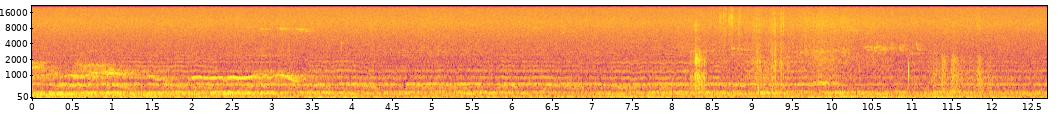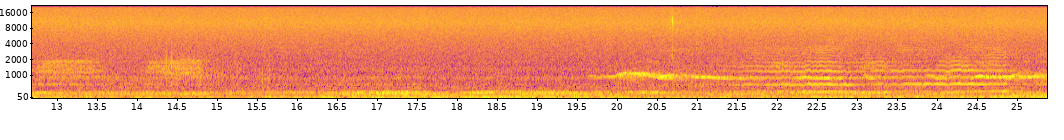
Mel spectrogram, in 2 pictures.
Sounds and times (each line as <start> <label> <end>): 0.0 crows crow in the tree tops 3.9
0.0 Tawny owl 3.9
0.0 Planes are always overhead 25.3
8.2 Walking back 12.2
11.9 crows crow in the tree tops 15.0
19.7 Tawny owl 22.6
